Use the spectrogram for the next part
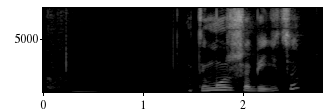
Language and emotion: Russian, neutral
